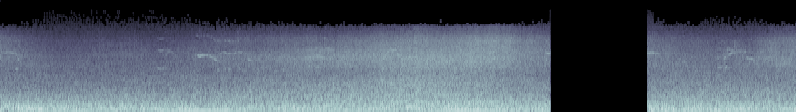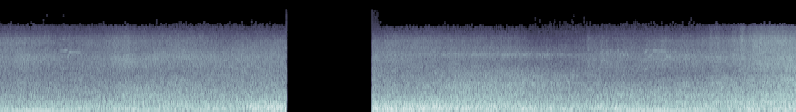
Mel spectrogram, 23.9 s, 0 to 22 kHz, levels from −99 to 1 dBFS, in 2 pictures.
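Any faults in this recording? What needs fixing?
There are two playback stalls, at 8.25 to 9.71 s (about 1.46 s) and 16.23 to 17.51 s (about 1.29 s), where the sound drops to silence mid-flow. The player likely ran short of data or had its thread blocked until it recovered. A larger playback buffer and an audio thread kept clear of blocking work should stop it.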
